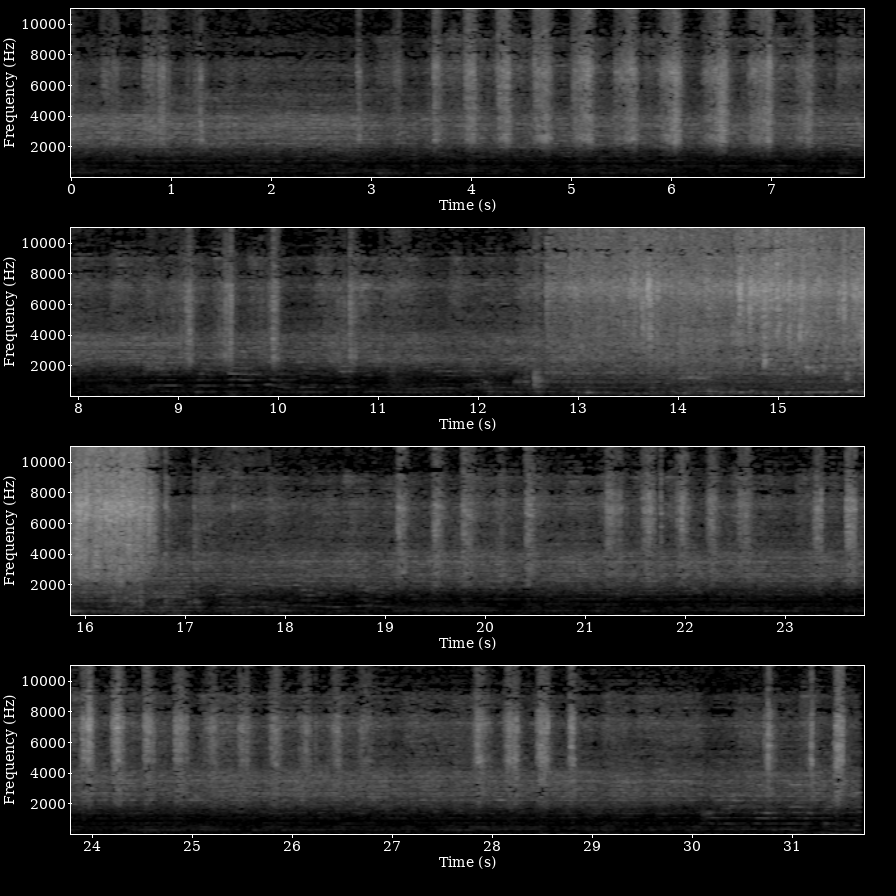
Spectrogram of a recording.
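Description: Straight razor scraping through lathered stubble in short, quick strokes, a few a second, in two runs. Between them, about halfway through, a water tap runs for about four seconds.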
